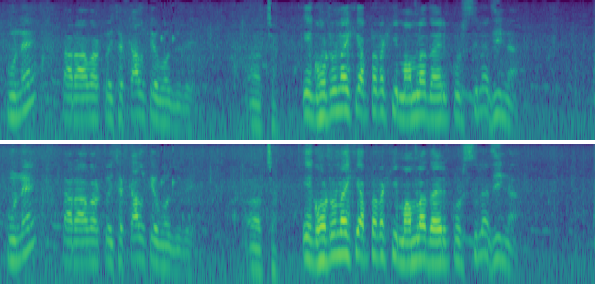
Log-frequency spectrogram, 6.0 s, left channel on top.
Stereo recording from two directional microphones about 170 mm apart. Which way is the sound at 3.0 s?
30° right (ahead or behind).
